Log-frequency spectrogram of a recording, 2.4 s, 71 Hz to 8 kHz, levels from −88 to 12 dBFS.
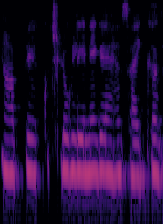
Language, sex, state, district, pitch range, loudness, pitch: Hindi, female, Uttar Pradesh, Gorakhpur, 205-220 Hz, -48 LUFS, 215 Hz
